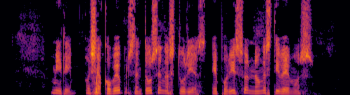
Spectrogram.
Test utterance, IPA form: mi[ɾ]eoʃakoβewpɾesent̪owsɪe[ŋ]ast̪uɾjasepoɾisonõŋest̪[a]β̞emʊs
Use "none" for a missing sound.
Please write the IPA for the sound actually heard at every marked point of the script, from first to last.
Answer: ɾ, ŋ, i

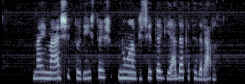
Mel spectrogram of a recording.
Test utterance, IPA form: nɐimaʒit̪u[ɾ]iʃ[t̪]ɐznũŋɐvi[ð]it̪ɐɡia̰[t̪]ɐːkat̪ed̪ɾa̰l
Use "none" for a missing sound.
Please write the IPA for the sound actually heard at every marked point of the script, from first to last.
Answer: ɾ, t̪, z, d̪

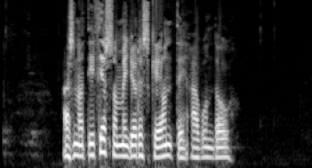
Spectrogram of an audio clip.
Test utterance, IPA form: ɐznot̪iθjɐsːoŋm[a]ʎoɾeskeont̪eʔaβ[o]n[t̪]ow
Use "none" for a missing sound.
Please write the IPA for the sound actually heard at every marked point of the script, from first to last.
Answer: e, u, d̪

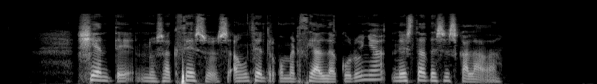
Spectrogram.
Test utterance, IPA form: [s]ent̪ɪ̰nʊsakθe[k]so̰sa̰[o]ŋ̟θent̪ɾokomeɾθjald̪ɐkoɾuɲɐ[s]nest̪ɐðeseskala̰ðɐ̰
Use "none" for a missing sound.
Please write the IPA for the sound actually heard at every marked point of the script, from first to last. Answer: ʃ, none, u, none

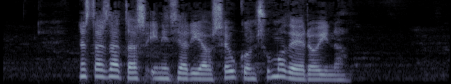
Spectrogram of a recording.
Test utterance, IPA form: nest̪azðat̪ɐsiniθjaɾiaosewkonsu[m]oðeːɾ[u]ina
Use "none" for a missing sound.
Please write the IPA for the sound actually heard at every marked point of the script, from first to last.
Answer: m, o

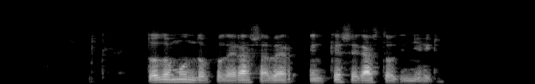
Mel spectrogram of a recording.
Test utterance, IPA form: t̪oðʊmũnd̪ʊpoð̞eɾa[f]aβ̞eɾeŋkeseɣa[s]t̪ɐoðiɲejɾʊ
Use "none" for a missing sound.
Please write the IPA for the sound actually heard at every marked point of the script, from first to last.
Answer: s, s

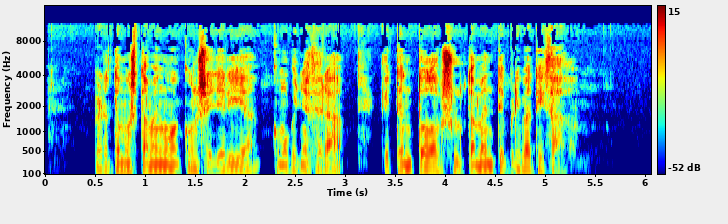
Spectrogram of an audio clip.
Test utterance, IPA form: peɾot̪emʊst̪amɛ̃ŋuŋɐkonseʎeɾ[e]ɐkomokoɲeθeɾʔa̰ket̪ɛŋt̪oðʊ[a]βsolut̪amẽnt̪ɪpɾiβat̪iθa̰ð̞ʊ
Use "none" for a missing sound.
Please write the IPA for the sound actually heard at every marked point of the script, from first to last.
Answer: i, a

